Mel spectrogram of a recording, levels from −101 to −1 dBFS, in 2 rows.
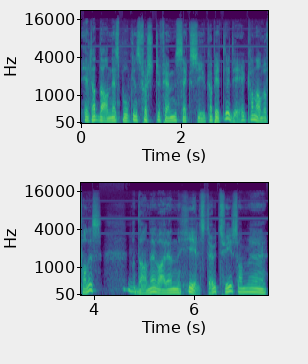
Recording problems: high-pitched whine; faint; throughout; 6 kHz, 30 dB below the speech

